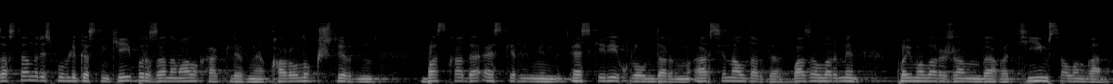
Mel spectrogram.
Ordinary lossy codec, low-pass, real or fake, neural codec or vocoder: none; 7.2 kHz; real; none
